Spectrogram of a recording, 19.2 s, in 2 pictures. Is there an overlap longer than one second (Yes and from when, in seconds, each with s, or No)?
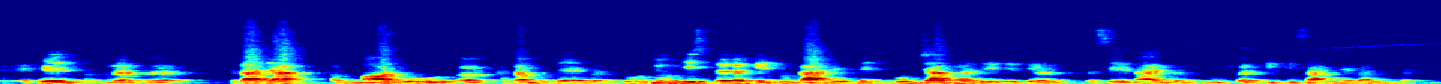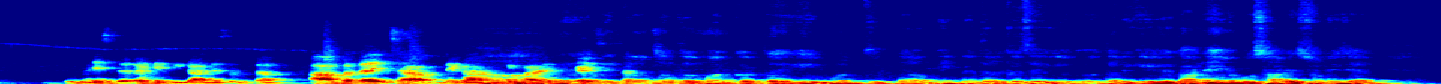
Yes, from 12.8 s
